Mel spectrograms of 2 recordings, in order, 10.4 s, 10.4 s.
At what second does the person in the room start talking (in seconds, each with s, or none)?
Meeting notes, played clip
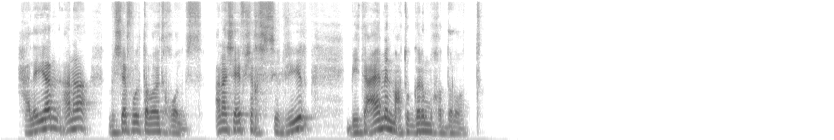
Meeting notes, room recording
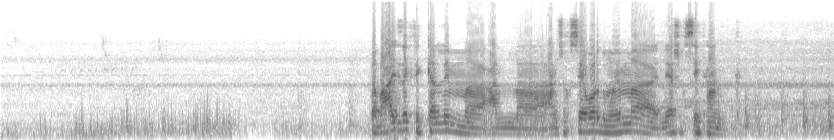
4.6 s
